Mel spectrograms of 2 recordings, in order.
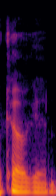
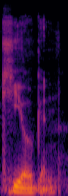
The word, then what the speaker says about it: Keoghan: Colin Farrell and Oscar nominee Barry Keoghan or Kogan. Yeah. Not at the time either though. He pronounces it Keoghan. Keoghan? Yeah. Keoghan. Like Riley Keough. No, it's like that. It's like the bridge from Every Little Thing She Does Is Magic.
